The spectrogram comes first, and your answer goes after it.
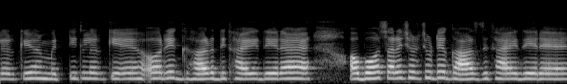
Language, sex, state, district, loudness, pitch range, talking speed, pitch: Hindi, female, Punjab, Kapurthala, -17 LUFS, 255-275 Hz, 255 wpm, 265 Hz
